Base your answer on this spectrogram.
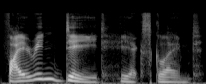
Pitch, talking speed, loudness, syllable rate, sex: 150 Hz, 115 wpm, -21 LUFS, 3.5 syllables/s, male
